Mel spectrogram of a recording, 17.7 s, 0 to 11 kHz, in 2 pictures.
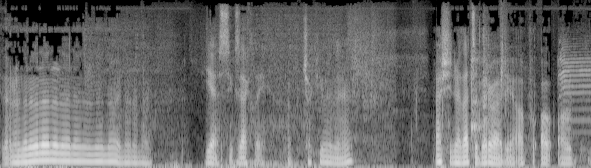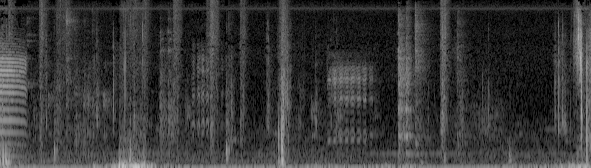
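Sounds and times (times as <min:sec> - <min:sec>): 
speech: 0:00.0 - 0:02.4, 0:03.1 - 0:05.5, 0:06.5 - 0:09.0
sheep bleating: 0:08.4 - 0:09.4, 0:11.7 - 0:12.4, 0:13.8 - 0:14.6.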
